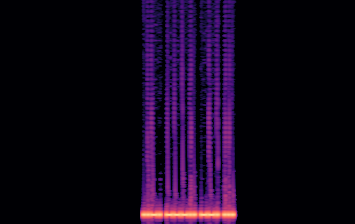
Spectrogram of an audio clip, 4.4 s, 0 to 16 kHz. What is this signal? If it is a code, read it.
Morse code, heard as a keyed tone, about 53 wpm, 700 Hz. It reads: F8GS
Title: DXCC-100 Call Signs - 4 Characters - 50wpm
